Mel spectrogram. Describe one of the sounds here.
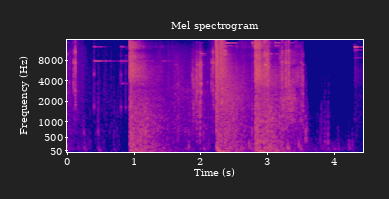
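An automatic rifle fires rapid shots in a video game.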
